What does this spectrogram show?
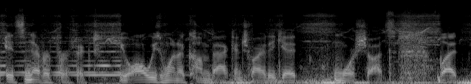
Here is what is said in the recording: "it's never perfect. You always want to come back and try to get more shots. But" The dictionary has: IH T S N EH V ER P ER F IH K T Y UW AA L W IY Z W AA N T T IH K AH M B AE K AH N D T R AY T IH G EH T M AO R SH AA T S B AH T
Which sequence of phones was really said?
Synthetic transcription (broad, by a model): IH T S N EH V ER P ER F IH K T Y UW AA L W IY Z W AA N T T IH K AH M B AE K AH N T R AY T IH G EH T M AO R SH AA T S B AH T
